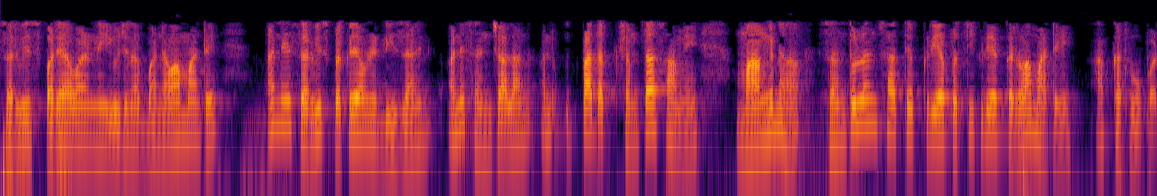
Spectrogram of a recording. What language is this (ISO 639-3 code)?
guj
